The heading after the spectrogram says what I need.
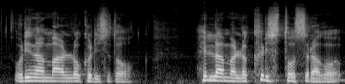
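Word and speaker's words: Χριστός: 헬라말로 크리스토스라고 발음합니다.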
